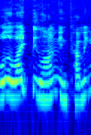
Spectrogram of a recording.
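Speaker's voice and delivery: ordinary delivery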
